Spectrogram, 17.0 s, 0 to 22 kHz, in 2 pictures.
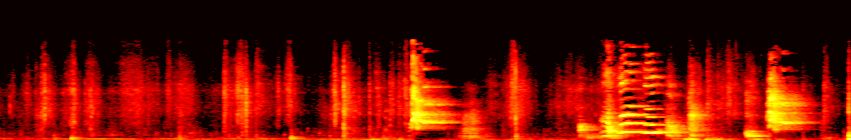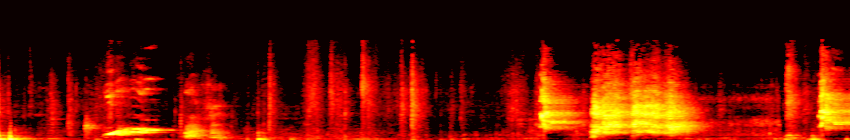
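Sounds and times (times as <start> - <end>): puppy yapping and yelping: 4.1 - 4.6, 5.8 - 8.2, 9.5 - 10.9, 13.9 - 15.7.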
